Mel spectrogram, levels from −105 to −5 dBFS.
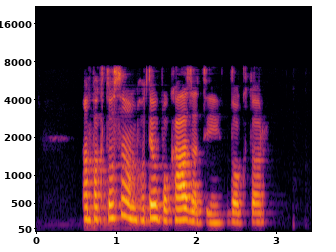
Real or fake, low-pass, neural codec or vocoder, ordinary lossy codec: real; 7.2 kHz; none; none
